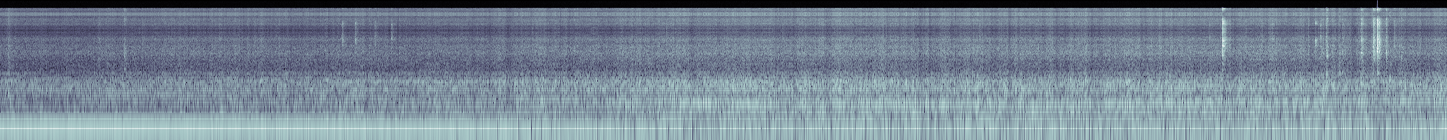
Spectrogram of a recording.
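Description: Race car engine droning steadily inside its stripped-out, roll-caged cabin, holding a near-constant pitch that shifts a little midway. A few sharp clicks come near the end.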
